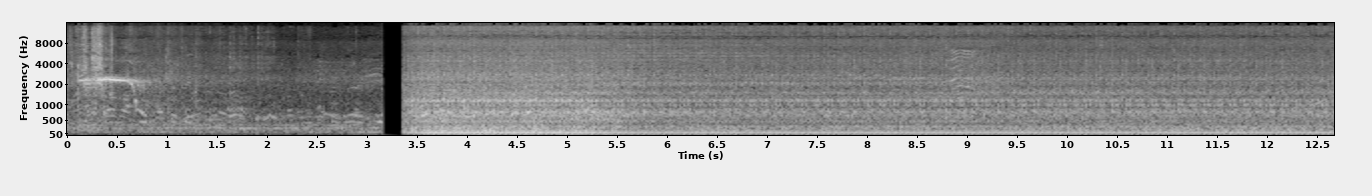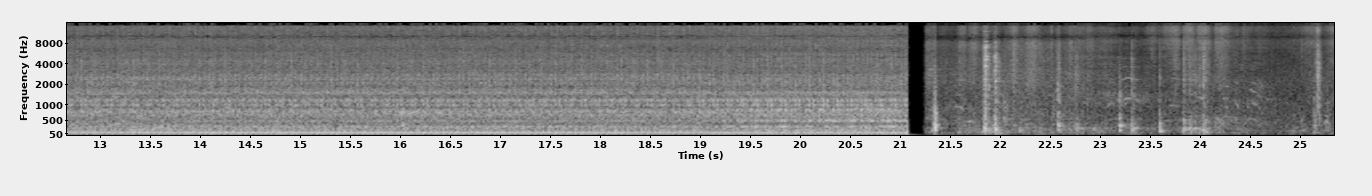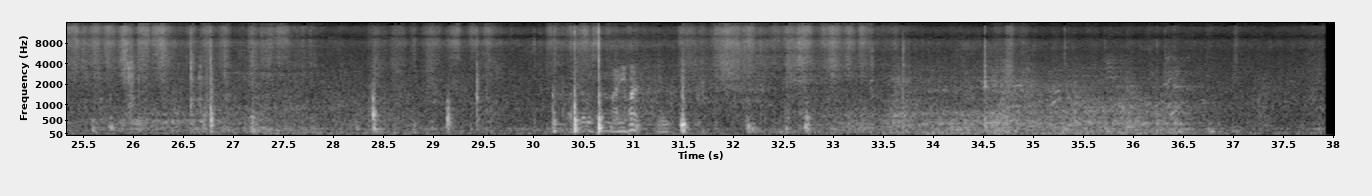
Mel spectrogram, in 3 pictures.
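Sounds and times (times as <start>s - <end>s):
diesel engine idling: 3.4s - 21.1s.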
